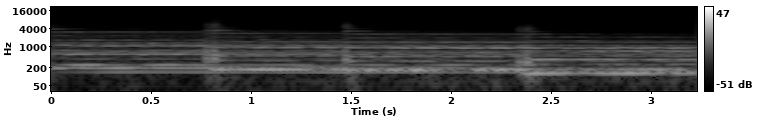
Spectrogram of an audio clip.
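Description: Singing bowls processed with warping in Ableton Live produce a watery, melting drone, steady layered tones with three soft strikes smearing and wavering through the sound.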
